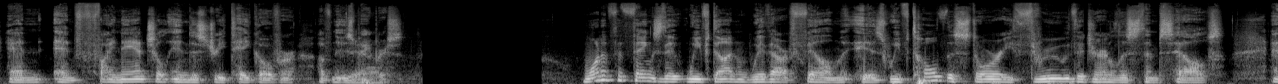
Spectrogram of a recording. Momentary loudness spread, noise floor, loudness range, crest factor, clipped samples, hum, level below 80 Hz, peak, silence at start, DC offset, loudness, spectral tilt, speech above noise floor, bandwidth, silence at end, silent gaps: 9 LU; under -90 dBFS; 7 LU; 16 dB; under 0.1%; none; -40 dBFS; -4 dBFS; 0.05 s; under 0.1%; -19 LUFS; -4.5 dB/octave; over 71 dB; 19 kHz; 0 s; 4.22-5.41 s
